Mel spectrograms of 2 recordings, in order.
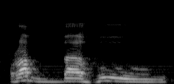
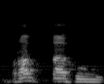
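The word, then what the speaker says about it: ربه: very small well after this is also pronounced Rob bahu the first one is pronounced but Rob who the second one is also pronounced Rob bahu same word same meaning same pronunciation it will just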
